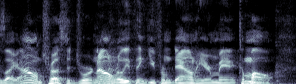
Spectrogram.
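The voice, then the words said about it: Southern redneck voice. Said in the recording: “this redneck friend”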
